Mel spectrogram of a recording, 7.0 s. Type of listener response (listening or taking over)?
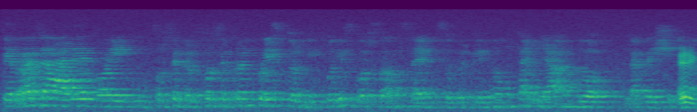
taking over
